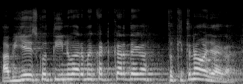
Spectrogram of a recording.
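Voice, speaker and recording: A man on his teaches a chemistry lesson step by step, often asking his students questions and slowing down to dictate as he writes. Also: very high voice, roomy sound. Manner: dictates slowly while writing. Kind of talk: whiteboard lesson.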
